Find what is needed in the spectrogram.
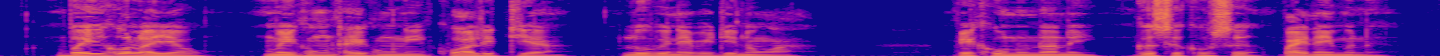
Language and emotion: Bodo, sad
